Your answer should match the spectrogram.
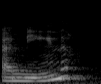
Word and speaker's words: amine: So there's also this other thing called an amine. Mm-hmm. I could be saying that wrong. – No, you're saying that right.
